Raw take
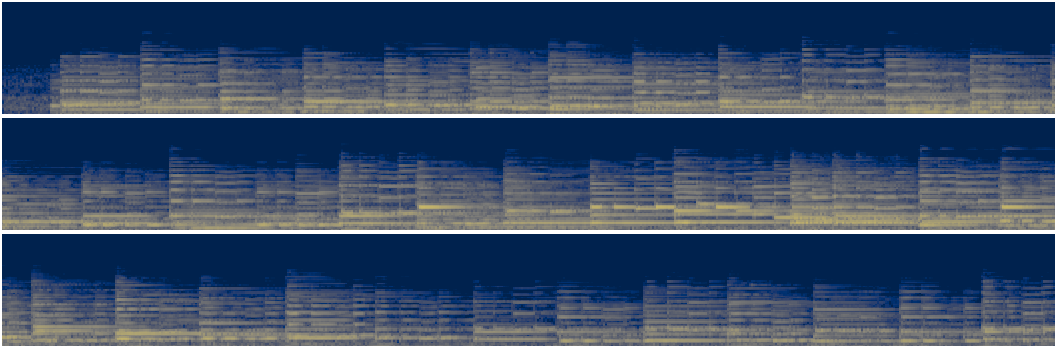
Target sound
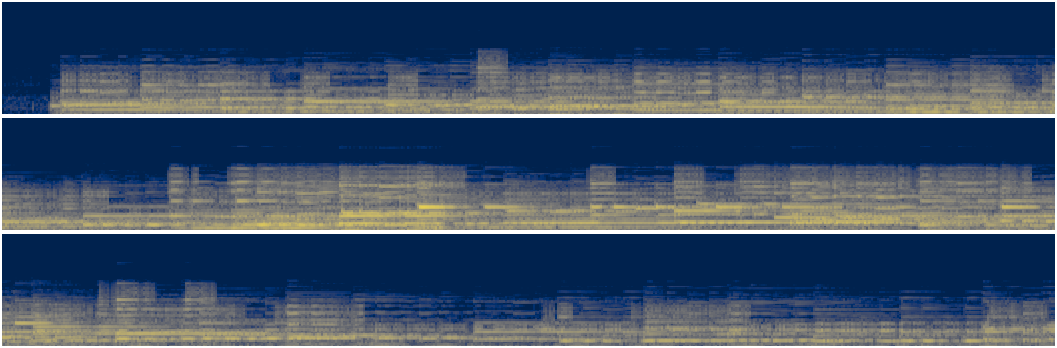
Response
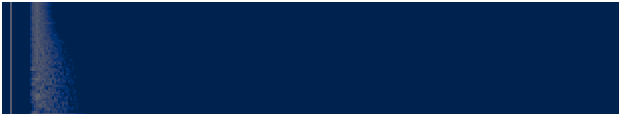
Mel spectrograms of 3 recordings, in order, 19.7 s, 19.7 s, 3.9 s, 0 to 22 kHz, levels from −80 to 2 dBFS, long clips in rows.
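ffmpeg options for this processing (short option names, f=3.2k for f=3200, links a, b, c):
-filter_complex "[0:a]asplit=2[a][b];[b]aecho=0:1:51|411:0.158|0.562[c];[a][c]amix=inputs=2:normalize=0,asoftclip=type=tanh:threshold=-9dB,equalizer=f=2k:t=o:w=0.22:g=7.5,asplit=2[d][e];[e]adelay=108,lowpass=f=3.9k:p=1,volume=-17dB,asplit=2[f][g];[g]adelay=108,lowpass=f=3.9k:p=1,volume=0.2[h];[d][f][h]amix=inputs=3:normalize=0,asettb=1/sr,asplit=3[i][j][k];[i]atrim=end=8.014[l];[j]atrim=start=8.01:end=9.34,asetpts=PTS-STARTPTS,afade=t=in:d=0.004:c=qsin,afade=t=out:st=1.326:d=0.004:c=qsin,acontrast=80[m];[k]atrim=start=9.336[n];[l][m]acrossfade=d=0.004:c1=hsin:c2=qsin[o];[o][n]acrossfade=d=0.004:c1=qsin:c2=hsin,asplit=2[p][q];[1:a]atrim=start_sample=2205,afade=t=out:st=0.41:d=0.01,atrim=end_sample=18522[r];[q][r]afir=irnorm=-1:irlink=0,volume=-12.5dB[s];[p][s]amix=inputs=2:normalize=0,acrossover=split=2900[t][u];[u]acompressor=threshold=-52dB:ratio=4:attack=1:release=60[v];[t][v]amix=inputs=2:normalize=0,asettb=1/sr,asplit=3[w][x][y];[w]atrim=end=16.744[z];[x]atrim=start=16.74:end=17.29,asetpts=PTS-STARTPTS,afade=t=in:d=0.004:c=qsin,afade=t=out:st=0.546:d=0.004:c=qsin,highshelf=f=3.7k:g=11[aa];[y]atrim=start=17.286[ab];[z][aa]acrossfade=d=0.004:c1=hsin:c2=qsin[ac];[ac][ab]acrossfade=d=0.004:c1=qsin:c2=hsin,afwtdn=0.0398,volume=2.5dB"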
